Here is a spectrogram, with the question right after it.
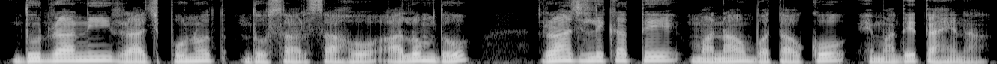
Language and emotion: Santali, neutral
